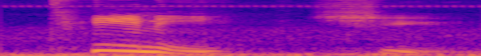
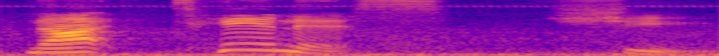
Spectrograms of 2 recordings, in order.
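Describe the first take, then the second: First: "Tenny" with the final s dropped; relaxed Southern "Tenny shoes". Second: "tennis" said slowly and fully, both syllables crisp; slow, careful "tennis shoes". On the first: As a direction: say "Tenny shoes" the way you grew up saying it. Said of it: "That's what we always said growing up". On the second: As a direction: spell out "tennis shoes" the proper way. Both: Shown as a demonstration.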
